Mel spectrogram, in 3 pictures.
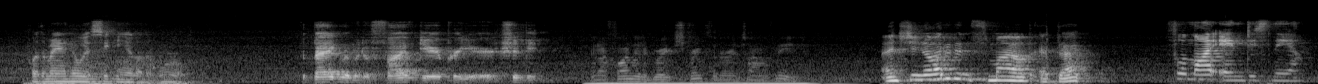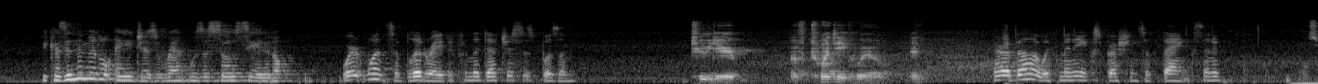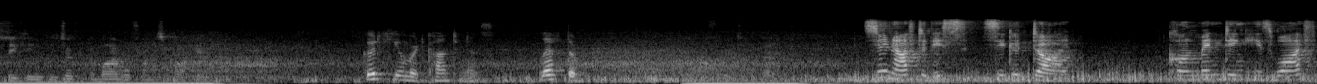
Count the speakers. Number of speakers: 7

